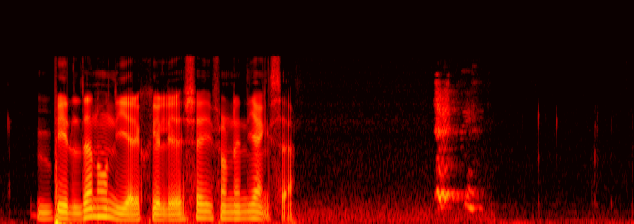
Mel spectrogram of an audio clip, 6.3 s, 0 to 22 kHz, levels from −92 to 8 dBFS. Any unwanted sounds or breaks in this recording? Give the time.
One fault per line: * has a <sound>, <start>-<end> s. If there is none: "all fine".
* has a laugh, 4.3-4.9 s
